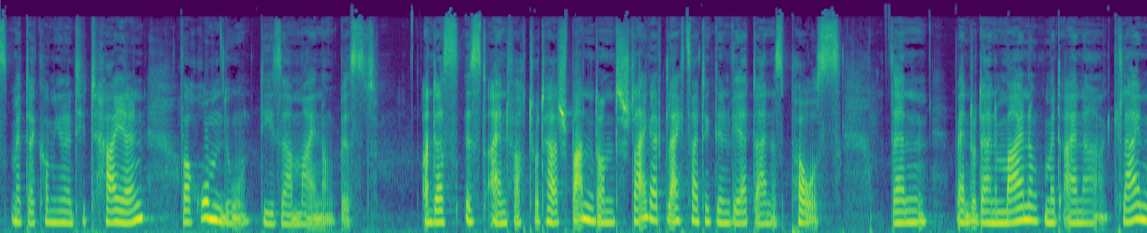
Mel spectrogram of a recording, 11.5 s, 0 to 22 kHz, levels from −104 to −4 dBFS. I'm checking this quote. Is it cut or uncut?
cut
